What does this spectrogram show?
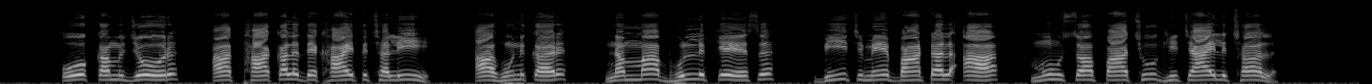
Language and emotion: Maithili, neutral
